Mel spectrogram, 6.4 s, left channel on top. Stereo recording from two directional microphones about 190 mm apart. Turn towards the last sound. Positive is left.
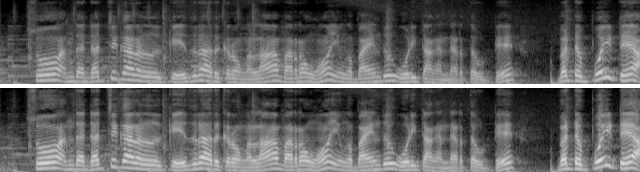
turn(degrees=-40)  # may be behind; listen again after turning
